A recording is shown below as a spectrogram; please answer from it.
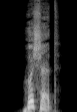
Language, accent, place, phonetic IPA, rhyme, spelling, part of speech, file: German, Germany, Berlin, [ˈhʊʃət], -ʊʃət, huschet, verb, De-huschet.ogg
- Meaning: second-person plural subjunctive I of huschen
